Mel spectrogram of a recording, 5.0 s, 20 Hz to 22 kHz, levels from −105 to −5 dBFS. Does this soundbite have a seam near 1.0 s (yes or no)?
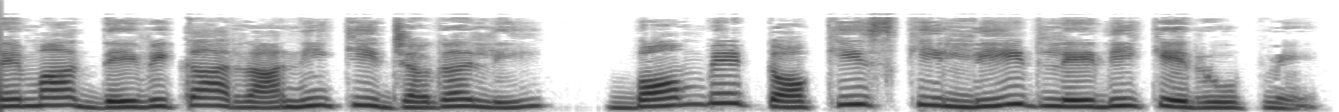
no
